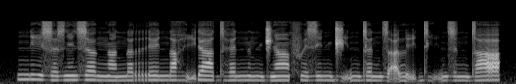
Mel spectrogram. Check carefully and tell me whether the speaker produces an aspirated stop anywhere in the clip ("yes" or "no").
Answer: no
